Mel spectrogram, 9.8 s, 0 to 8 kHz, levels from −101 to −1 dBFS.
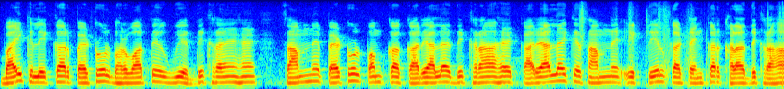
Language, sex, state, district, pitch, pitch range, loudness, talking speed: Hindi, male, Jharkhand, Jamtara, 145 Hz, 135-155 Hz, -17 LUFS, 165 wpm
